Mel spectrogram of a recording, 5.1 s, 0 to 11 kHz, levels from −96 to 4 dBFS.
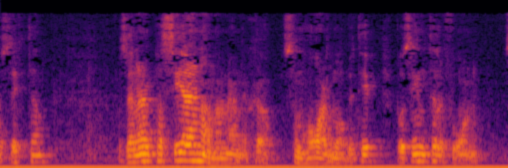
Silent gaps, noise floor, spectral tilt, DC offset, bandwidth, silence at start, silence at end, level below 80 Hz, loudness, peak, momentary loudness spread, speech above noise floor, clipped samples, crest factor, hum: none; -49 dBFS; -6 dB/octave; 3%; 8.8 kHz; 0 s; 0.2 s; -56 dBFS; -25 LUFS; -6 dBFS; 12 LU; 24 dB; under 0.1%; 20 dB; none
